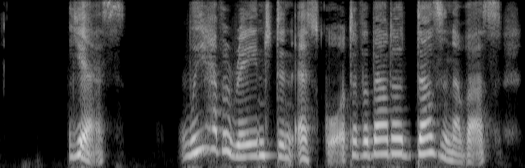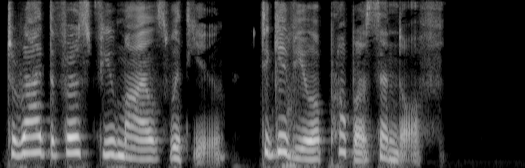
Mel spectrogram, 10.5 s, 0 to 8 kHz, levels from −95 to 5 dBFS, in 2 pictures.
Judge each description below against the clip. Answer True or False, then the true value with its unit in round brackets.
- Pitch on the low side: False (245 Hz)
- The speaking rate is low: False (155 wpm)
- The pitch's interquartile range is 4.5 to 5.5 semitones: True (5.1 semitones)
